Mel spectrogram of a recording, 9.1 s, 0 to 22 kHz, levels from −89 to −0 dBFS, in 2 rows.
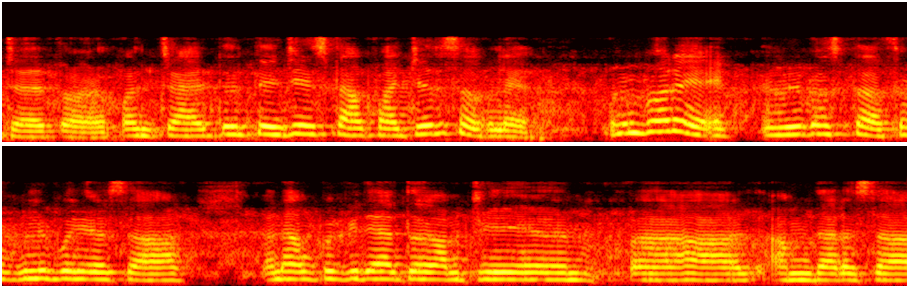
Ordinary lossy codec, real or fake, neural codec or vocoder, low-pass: none; fake; codec, 16 kHz, 4.8 kbps, FACodec; none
